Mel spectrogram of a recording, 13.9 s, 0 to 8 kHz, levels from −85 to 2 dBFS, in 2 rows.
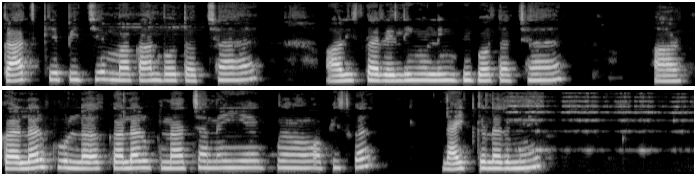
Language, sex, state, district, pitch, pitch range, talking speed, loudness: Hindi, female, Bihar, Bhagalpur, 230 Hz, 220-260 Hz, 130 wpm, -17 LUFS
